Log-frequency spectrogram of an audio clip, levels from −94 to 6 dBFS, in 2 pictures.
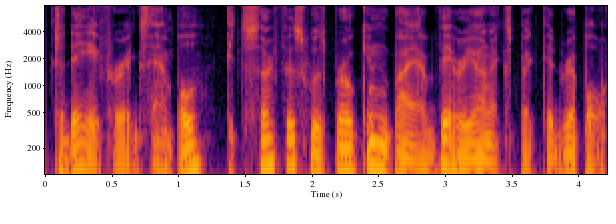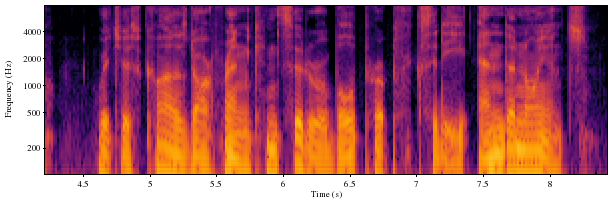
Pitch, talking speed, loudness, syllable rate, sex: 85 Hz, 150 wpm, -20 LUFS, 5.5 syllables/s, male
